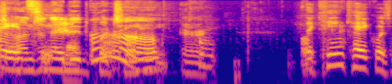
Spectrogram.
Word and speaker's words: poutine: poutine. Poutine, I think. is how you Speaking of the pronounce it.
